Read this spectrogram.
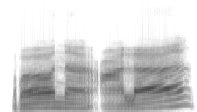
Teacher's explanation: Nah, jadi bedakan suaranya antara ro yang tebal dengan yang tipis. Dan ini dibaca tebal karena ro-nya berbaris fathah. · ro-nya dia berbaris fathah dan ada alif, maka ro-nya terbaca dengan tebal. Jadi bukan ro, tetapi ro ya. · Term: ro tebal, Ro tebal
